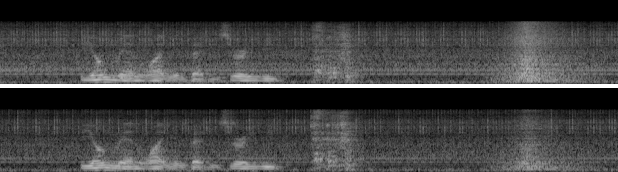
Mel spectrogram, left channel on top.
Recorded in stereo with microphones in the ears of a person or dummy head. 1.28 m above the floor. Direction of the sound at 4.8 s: 65° left (ahead or behind).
